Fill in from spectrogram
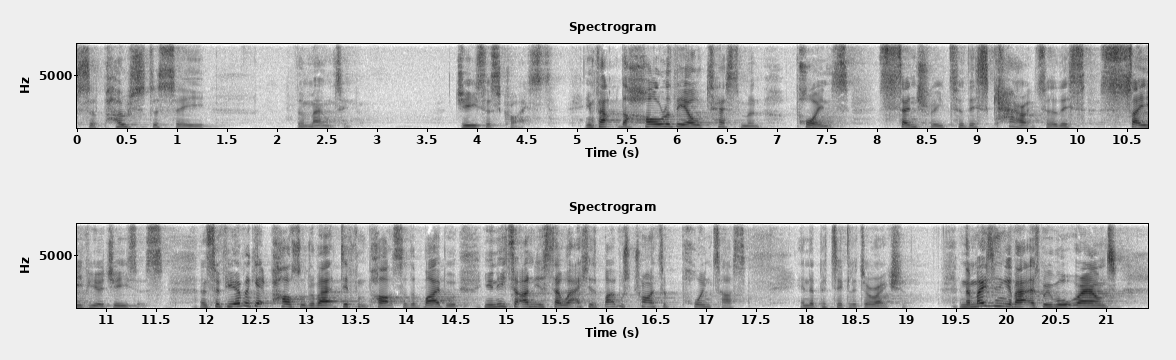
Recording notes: This sermon was recorded on Sunday 9th July 2023 at our Putnoe venue.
